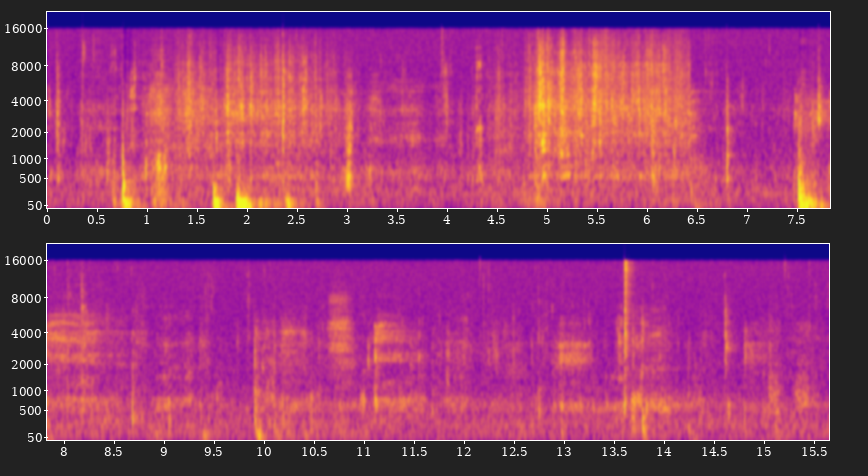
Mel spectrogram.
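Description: Eating instant noodles: forks clicking and scraping in paper ramen cups, with wet chewing and slurping. There are a few dull knocks on the tabletop, the loudest about seven and a half seconds in, and a hissing rustle around five to six seconds in.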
